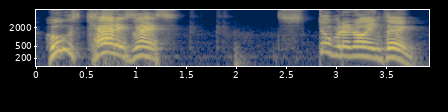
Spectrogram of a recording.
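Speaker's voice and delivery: drawn-out angry yelling. Voicing guards who find a cat in the hall: yelling in character. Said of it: "they're all kind of yelling".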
